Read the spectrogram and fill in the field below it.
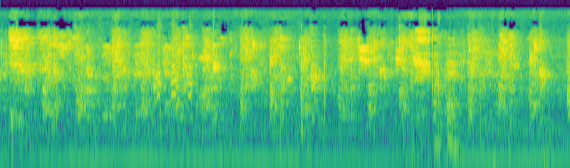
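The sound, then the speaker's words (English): A dog laps water from its bowl next to a work desk during a Zoom call, a steady fast run of wet slurping splashes that continues without pause over a low electrical hum. “She left her dog's water bowl right next to her work desk.”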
